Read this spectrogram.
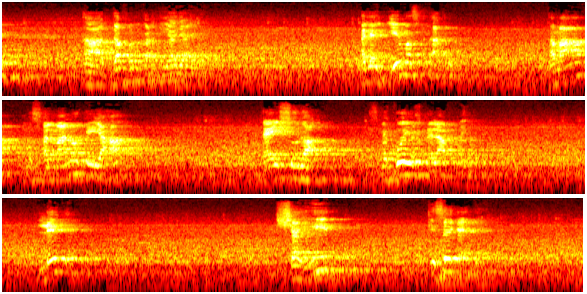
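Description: A middle-aged man speaks slowly and earnestly into a microphone, heard through a loudspeaker with pauses between phrases.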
